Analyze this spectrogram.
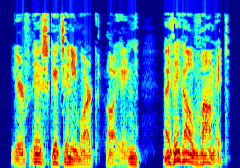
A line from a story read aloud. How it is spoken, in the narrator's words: a new voice, harsh and rasping, announced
